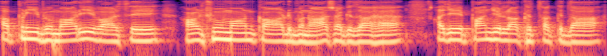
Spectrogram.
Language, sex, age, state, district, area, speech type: Punjabi, male, 60+, Punjab, Jalandhar, rural, spontaneous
